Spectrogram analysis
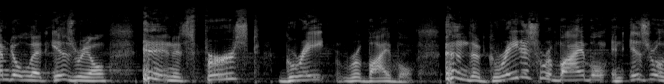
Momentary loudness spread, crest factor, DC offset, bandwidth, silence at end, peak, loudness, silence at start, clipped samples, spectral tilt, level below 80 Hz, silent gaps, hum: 7 LU; 16 dB; under 0.1%; 15.5 kHz; 0 s; -12 dBFS; -26 LUFS; 0 s; under 0.1%; -5 dB/octave; -60 dBFS; none; none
